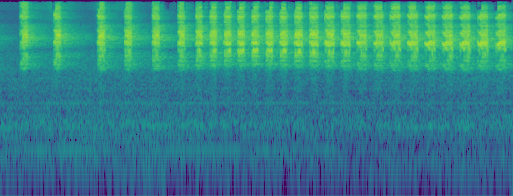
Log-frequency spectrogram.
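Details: Green Fischer's lovebirds singing and chirping: a few spaced shrill notes that speed up into a rapid, even chatter of high chirps, about four per second.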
